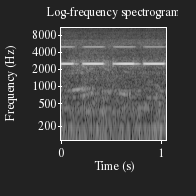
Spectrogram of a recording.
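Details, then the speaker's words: Steady high electronic tone in short repeated stretches over room noise: kidney dialysis machine alarm at a dialysis center signalling end of treatment, patient still seated on the machine. "um I can't stop that beeping um it's time for me to get off the machine"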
